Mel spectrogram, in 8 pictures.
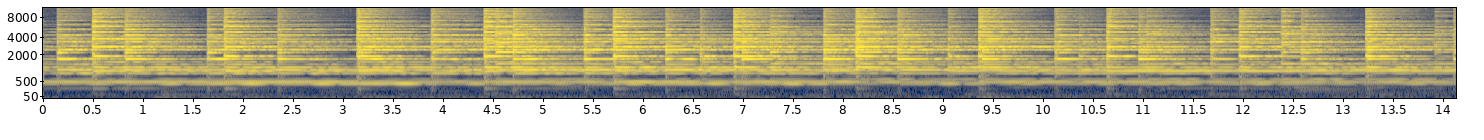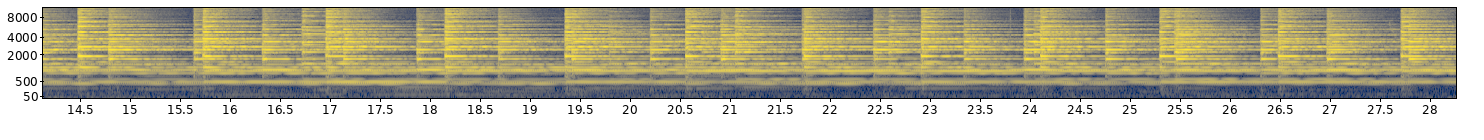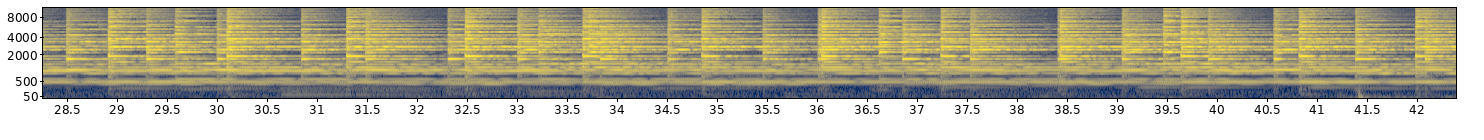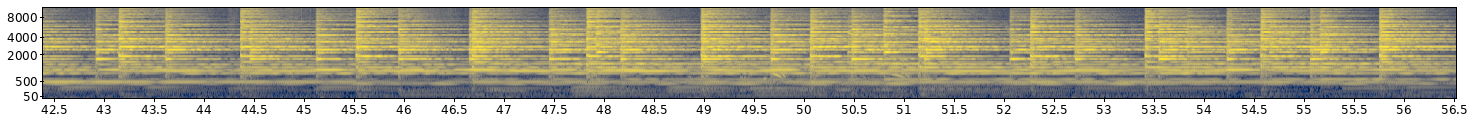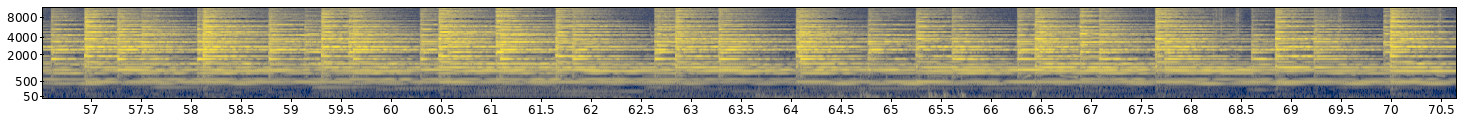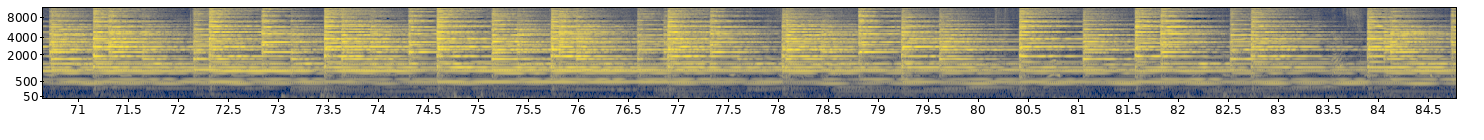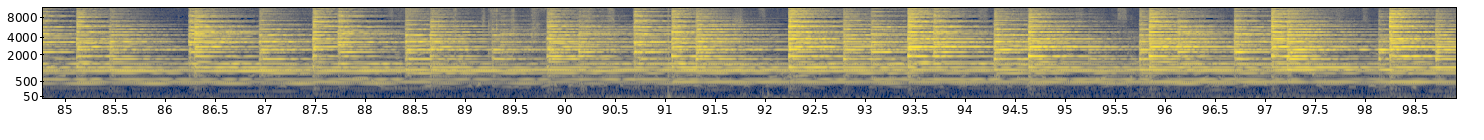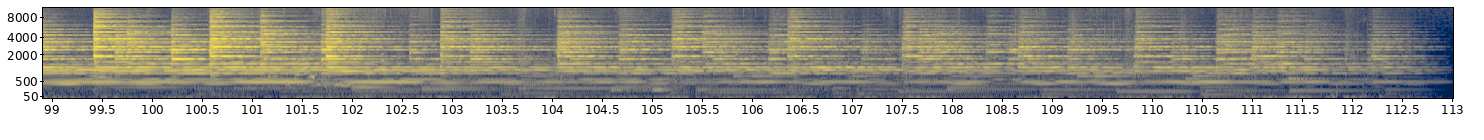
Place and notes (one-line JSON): {"title": "Gießen, Deutschland - Glocken der Lichtkirche", "date": "2014-06-13 12:13:00", "description": "Three people with sound proof head phones (needed!) ring the bells of the temporarily installed \"Lichtkirche\" at the Landesgartenschau. Systematic tuning (of the bells) meets chaotic coordination. Recorded with ZoomH4N", "latitude": "50.59", "longitude": "8.69", "altitude": "161", "timezone": "Europe/Berlin"}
